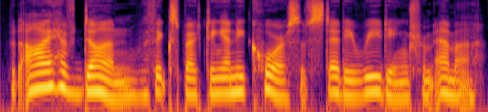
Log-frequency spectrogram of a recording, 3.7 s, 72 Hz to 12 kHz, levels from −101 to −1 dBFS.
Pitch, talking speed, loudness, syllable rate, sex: 170 Hz, 215 wpm, -18 LUFS, 5.7 syllables/s, female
